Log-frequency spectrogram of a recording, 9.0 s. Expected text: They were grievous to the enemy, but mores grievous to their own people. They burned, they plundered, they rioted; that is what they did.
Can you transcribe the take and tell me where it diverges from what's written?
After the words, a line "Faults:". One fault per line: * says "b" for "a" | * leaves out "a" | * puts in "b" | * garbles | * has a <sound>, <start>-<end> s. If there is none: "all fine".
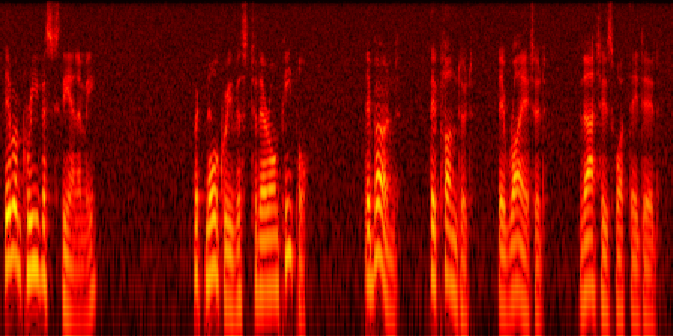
They were grievous to the enemy, but more grievous to their own people. They burned, they plundered, they rioted; that is what they did.
Faults:
* says "more" for "mores"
